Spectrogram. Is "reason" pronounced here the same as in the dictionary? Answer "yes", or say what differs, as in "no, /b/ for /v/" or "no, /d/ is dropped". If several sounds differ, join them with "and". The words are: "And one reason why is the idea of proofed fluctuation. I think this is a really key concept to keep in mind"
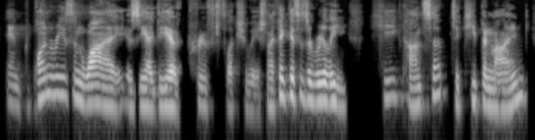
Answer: yes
